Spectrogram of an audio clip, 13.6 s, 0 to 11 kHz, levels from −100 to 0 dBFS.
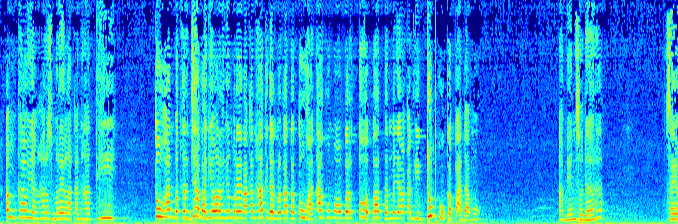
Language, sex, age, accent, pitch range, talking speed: English, female, 40-59, Indonesian, 215-320 Hz, 110 wpm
